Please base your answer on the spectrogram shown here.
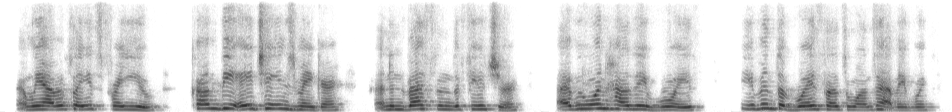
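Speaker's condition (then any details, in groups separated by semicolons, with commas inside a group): Cerebral palsy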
